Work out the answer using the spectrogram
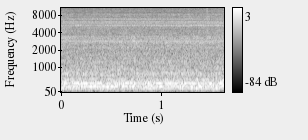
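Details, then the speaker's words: Household refrigerator that was warm, not cooling and ticking, after a new compressor start relay was fitted and the old overload switch kept: relay clicks on and off as it should; steady low hum with faint fan whoosh, no ticking; compressor running normally. "I've got the new relay in and I've got the new overloads or the old overload switch in they said I didn't need to replace that I may get a new one anyway and just put it in the relay seems to be clicking on and off the way it's supposed to"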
